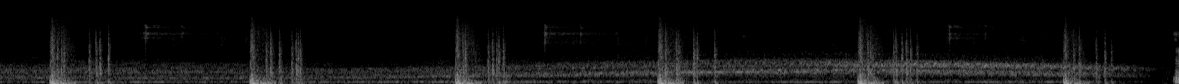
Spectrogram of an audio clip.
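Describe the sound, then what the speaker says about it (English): In the video game Noita, heavy explosions thump at a regular interval of about two seconds against a quiet backdrop of faint, shimmering wind-chime tones and a low drifting drone. "listen to the amazingly creepy sounds of DJ wind chimes and explosions"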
